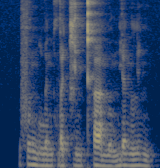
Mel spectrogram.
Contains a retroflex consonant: no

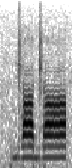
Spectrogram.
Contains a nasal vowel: no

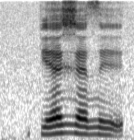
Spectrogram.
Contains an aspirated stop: no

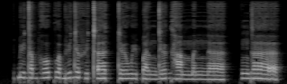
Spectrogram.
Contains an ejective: yes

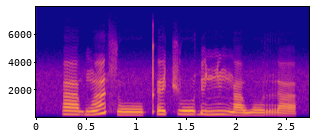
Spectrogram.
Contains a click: no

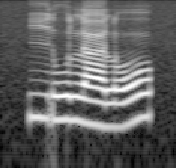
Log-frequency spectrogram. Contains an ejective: no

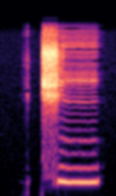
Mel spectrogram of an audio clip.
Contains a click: no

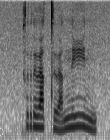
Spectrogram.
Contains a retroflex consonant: no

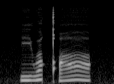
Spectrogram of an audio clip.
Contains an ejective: yes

